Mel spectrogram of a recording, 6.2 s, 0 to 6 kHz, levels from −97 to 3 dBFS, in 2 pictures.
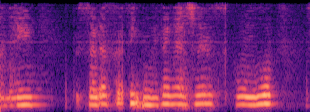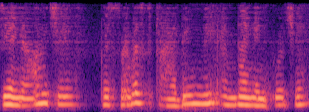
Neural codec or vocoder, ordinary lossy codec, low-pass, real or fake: codec, 44.1 kHz, 0.9 kbps, DAC; none; 5.4 kHz; fake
